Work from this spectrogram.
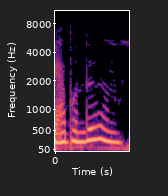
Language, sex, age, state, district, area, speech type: Tamil, female, 18-30, Tamil Nadu, Namakkal, rural, spontaneous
